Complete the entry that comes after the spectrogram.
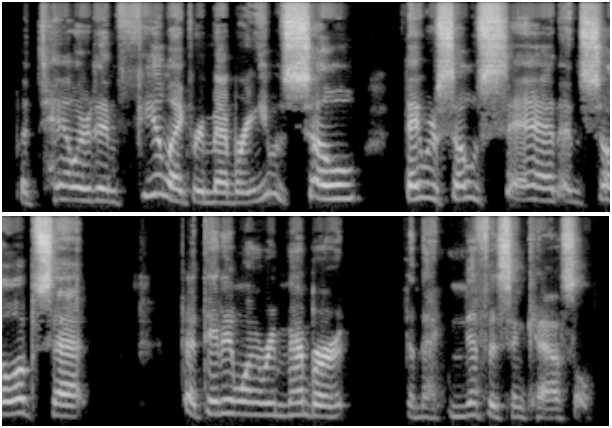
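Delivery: usual speaking voice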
